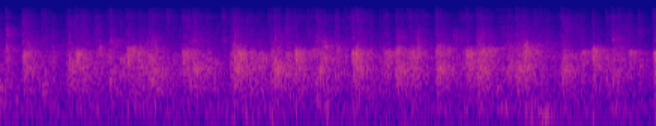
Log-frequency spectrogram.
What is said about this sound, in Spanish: Dele un aplauso al Señor, por favor.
